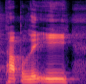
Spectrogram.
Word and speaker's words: Papali'i: The losses there are Gerald Skelton, he heads off to the West Tigers, Joash Papali'i, or Papali, I think he likes it pronounced, to the Eels.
